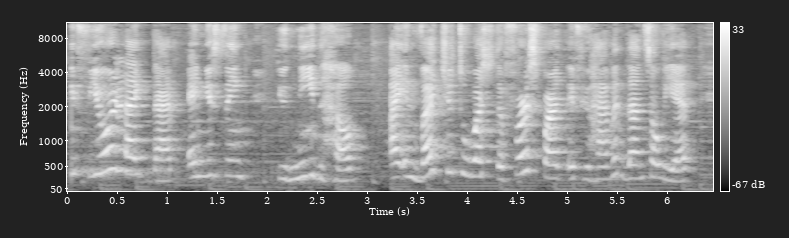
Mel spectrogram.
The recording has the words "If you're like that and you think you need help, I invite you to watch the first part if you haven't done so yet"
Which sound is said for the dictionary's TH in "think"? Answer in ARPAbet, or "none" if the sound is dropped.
TH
